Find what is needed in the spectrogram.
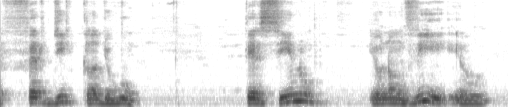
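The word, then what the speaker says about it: Ferdi Kadıoğlu: seleção da Turquia né o Ferd kadioglu é assim que pronuncia Ferd cladi guu tercino Eu não vi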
